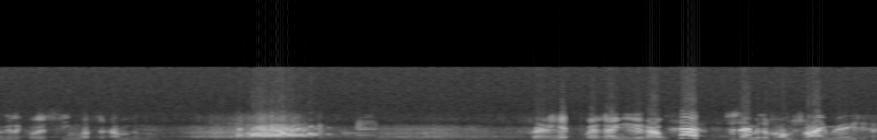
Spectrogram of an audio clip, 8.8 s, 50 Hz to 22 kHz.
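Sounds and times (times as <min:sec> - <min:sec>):
speech: 0:00.0 - 0:02.1, 0:05.4 - 0:08.7
car tires skidding under hard braking: 0:01.8 - 0:05.4.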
